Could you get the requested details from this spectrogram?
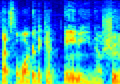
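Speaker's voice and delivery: usual speaking voice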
